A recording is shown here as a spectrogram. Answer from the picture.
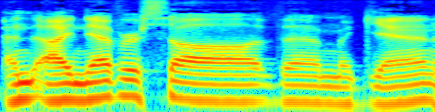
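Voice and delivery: slow. Shown as a demonstration. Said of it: "what was your line that you gave me in a song".

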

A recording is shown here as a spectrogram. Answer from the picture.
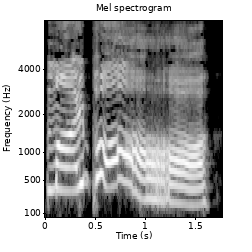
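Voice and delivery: high, wailing lion in pain; crying in pain. A narrator's reading. Lion hurt by a thorn in his paw, wailing. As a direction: wail it out, long and high. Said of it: "the lion began to cry".

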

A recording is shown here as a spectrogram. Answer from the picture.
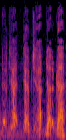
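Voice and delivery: put-on whispered stutter of a drunk fan trying to say a name; drunk stammering fan. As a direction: choke on the name, too excited. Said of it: "he can't get it out of his mouth".

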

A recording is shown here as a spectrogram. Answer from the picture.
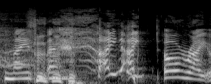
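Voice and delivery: stage fright. Real, not acted. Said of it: "I'm so nervous right now".

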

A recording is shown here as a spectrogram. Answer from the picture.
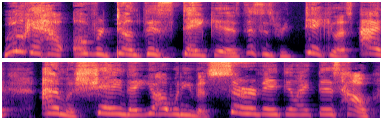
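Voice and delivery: high-pitched mock customer outrage; mock yelling. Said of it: "She's, like, yelling at me".

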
